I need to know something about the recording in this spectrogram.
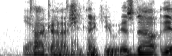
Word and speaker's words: Takahashi: I always get this guy's name wrong. Dean Hakatashi or something. A former. No. This is the former Xbox guy who kind of writes about video gaming now. Said that the Xbox. Dean Takahashi.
